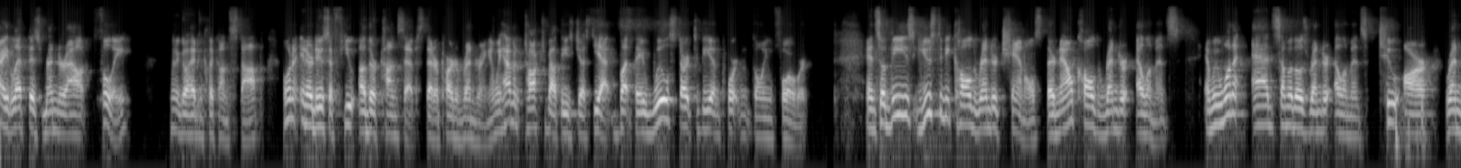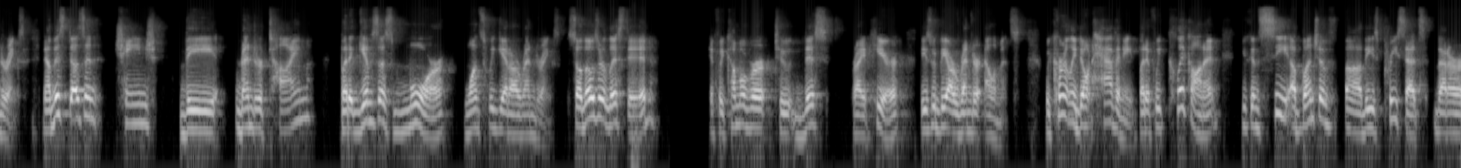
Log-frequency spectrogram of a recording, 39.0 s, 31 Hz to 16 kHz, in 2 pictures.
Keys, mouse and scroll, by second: 3.2 click, 5.7 click, 15.7 F15, 33.2-37.9 drag.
